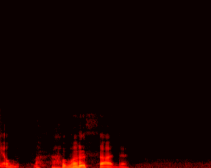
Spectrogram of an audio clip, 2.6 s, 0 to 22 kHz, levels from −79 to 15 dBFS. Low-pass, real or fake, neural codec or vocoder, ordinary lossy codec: 7.2 kHz; fake; vocoder, 44.1 kHz, 80 mel bands, Vocos; none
